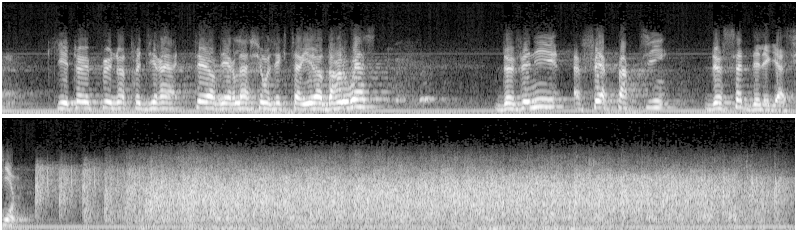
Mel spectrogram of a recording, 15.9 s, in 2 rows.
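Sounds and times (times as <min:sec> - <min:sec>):
speech: 0:00.5 - 0:03.9, 0:05.0 - 0:08.3
audience applause: 0:08.3 - 0:15.8.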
